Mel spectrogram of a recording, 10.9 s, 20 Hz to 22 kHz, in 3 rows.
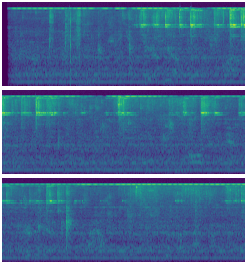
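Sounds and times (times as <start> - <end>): steady low hum: 0.2 - 10.9
tinsel toy jingling and rustling: 1.9 - 10.9.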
